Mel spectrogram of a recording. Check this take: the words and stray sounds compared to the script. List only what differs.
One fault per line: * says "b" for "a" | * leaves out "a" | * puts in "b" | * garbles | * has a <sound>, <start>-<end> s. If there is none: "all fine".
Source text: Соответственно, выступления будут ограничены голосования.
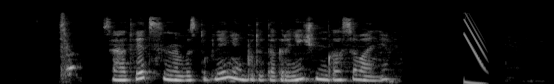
* has a sneeze, 0.6-0.8 s
* has a chirp, 4.6-4.9 s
